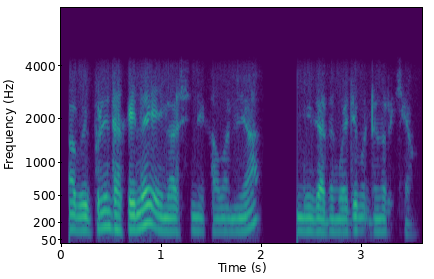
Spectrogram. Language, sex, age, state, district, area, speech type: Bodo, other, 60+, Assam, Chirang, rural, conversation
